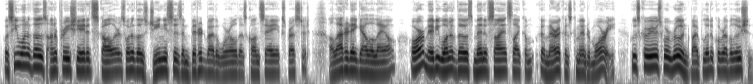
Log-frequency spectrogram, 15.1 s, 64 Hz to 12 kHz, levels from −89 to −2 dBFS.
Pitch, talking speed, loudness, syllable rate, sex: 145 Hz, 165 wpm, -17 LUFS, 6.2 syllables/s, male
